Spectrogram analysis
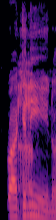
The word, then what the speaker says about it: Guadagnino: So it's directed by Luca Guadagnino. Does anyone else want to give that a try? Does anyone else know how to pronounce it? Jalapeno. No, it's Guadagnino. Guadagnino. You gotta say with the accent.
